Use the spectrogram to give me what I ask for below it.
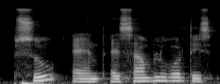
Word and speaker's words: Ψι: Ψι, which is pronounced ψου, and a sample word is ψωμί, which means bread.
